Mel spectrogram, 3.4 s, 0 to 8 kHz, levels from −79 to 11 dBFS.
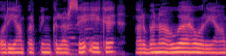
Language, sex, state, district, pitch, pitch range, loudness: Hindi, female, Uttar Pradesh, Budaun, 215 Hz, 205-225 Hz, -13 LUFS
